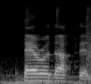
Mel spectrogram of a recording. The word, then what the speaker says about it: pterodactyl: Nakuha na natin ang Pterodactyl. So, sa hindi nakakaalam, guys, isa lang trivia. Hindi po yan, pag binasa niyan, silent P yan. Ewan ko kung ba't may silent P. So, Pterodactyl yan, guys.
